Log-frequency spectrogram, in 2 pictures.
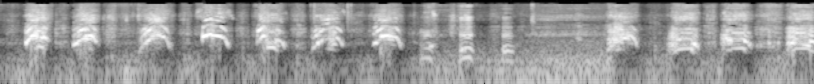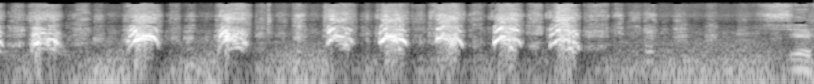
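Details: Pet German Jagdterrier riding happily in a car, barking and yipping in quick uneven bursts over engine hum, with a man's voice speaking Russian partway through.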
